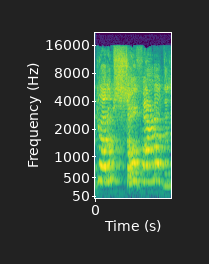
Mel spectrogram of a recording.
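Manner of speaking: playing David bursting with zeal to God; fired-up David. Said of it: "There's days he's like".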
